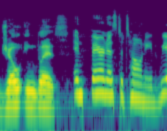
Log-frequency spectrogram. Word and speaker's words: Ingles: I do pronounce his name wrong all the time because it's Spanish for English, and I don't pronounce it Ingles. I just pronounce it Joe Inglés.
